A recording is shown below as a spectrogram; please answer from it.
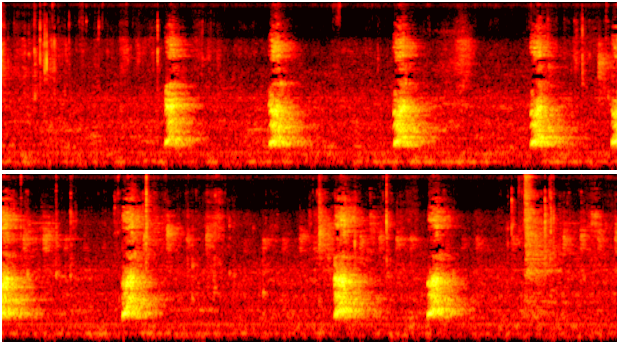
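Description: A dog barking, eight single barks about a second apart with a pause in the middle, each ringing briefly off the hard walls of a shelter kennel.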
